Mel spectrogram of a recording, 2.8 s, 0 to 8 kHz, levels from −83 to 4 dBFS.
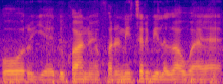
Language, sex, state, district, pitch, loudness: Hindi, male, Rajasthan, Bikaner, 95 Hz, -20 LUFS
